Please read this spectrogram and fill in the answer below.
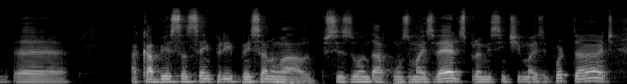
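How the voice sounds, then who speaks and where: A man's medium-pitched voice, monotone and flat, at a moderate pace in a very clean recording with a silent background. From Santo André, São Paulo state, Brazil. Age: 30s. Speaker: theology student. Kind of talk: casual interview chat.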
